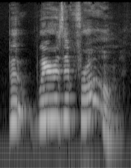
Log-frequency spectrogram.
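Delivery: put-on high, curious child voice; puzzled little pig. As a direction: ask it like a puzzled little girl. Peppa asks, puzzled.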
